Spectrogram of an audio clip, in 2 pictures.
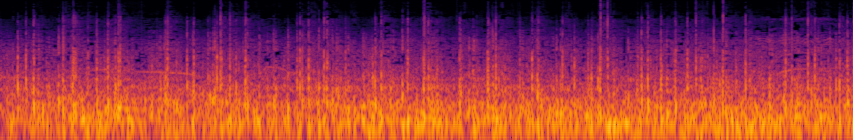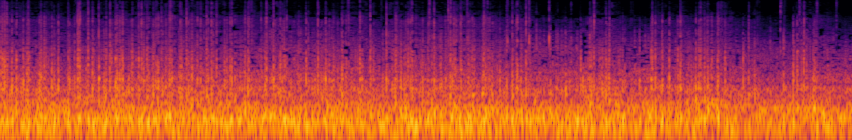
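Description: Aerial fireworks going off in a rapid, continuous barrage of bangs and crackles, with no pause between shots.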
